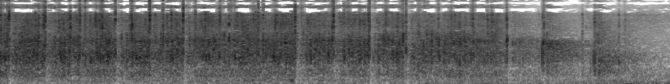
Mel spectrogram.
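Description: Audience applauding, a dense run of many hands clapping that dies away about four and a half seconds in.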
